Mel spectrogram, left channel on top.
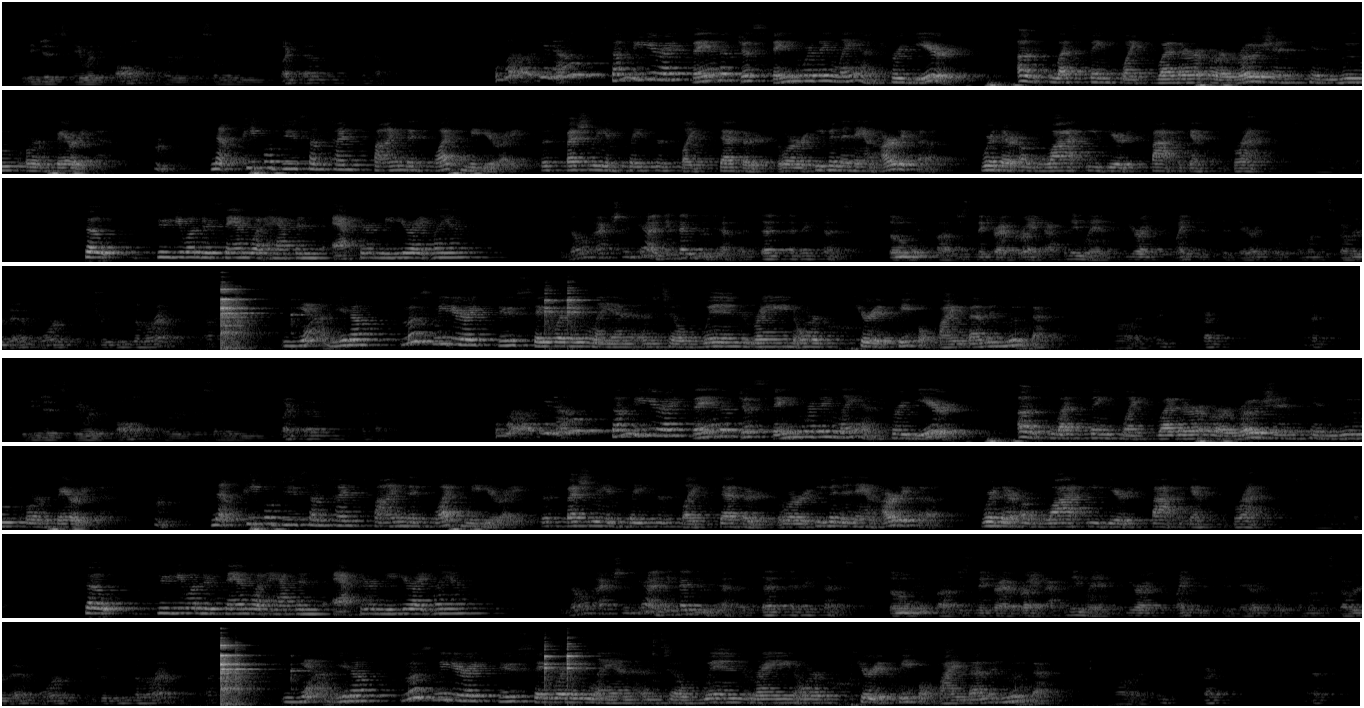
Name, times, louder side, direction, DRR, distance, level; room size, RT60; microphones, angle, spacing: voice 1, 0.2-3.7 15.1-15.2 26.7-27.2 32.8-35.7 36.0-42.5 42.8-42.9 51.9-52.4 52.8-52.9 53.8-54.0, left 1 dB, 60° left, -4 dB, 1.1 m, -51 dB
voice 2, 4.9-9.6 10.1-14.7 15.7-22.9 23.4-25.6 25.9-26.2 26.5-26.6 27.9-28.3 28.7-31.9 36.1-36.4 43.6-44.5 44.8-49.0 49.3-51.2, left 1 dB, 35° left, -3 dB, 0.4 m, -41 dB
sound 1, 9.6-10.2 11.5-11.6 11.9-12.3 14.0-14.4 16.1-16.4 18.0-18.4, equal, 5° left, 1.3 m, -45 dB
sound 2, 42.1-52.1, right 4 dB, 30° right, 0.5 m, -39 dB
3.4 x 2.4 x 3.7 m, 0.97 s
head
